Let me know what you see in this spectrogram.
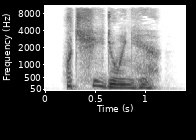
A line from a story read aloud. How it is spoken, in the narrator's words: She whispered, the spite evident in her voice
